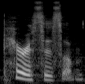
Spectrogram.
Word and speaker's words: paroxysm: a peroxism of weeping i don't know how to pronounce that paris-ism according to google it's paris-ism okay from that strange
